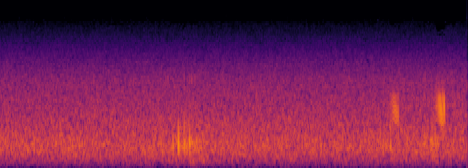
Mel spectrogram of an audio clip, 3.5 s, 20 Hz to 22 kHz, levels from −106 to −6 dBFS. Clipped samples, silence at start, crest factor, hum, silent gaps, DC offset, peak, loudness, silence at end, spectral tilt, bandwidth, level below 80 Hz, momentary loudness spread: under 0.1%; 0 s; 26 dB; none; none; under 0.1%; -16 dBFS; -42 LUFS; 0 s; -3.5 dB/octave; 13 kHz; -84 dBFS; 6 LU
